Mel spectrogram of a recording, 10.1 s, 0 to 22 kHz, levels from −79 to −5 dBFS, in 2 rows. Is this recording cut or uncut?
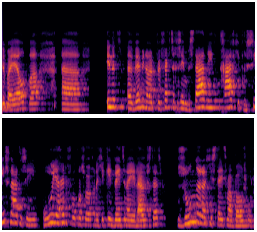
uncut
